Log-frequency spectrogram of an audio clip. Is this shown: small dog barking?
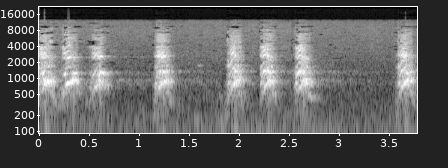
yes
